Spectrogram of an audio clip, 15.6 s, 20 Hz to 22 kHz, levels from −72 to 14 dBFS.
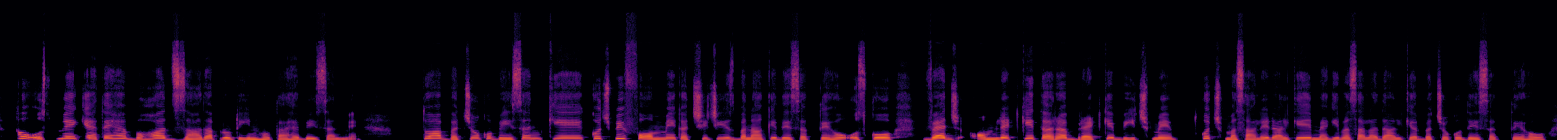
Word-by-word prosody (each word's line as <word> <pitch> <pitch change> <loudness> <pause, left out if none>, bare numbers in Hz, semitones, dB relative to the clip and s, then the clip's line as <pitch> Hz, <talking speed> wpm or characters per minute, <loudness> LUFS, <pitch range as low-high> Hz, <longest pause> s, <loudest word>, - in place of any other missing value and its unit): तो 300 0 +3
उसमें 255 +4 0
कहते 255 +1 +1
हैं 270 +2 +1
बहुत 205 +4 0
ज़्यादा 180 +6 +1
प्रोटीन 195 -4 +1
होता 170 -2 -2
है 170 0 -1
बेसन 165 +1 -3
में। - - -10 0.7
तो 275 - +2
आप 270 0 +3
बच्चों 245 +6 -2
को 265 +1 -4
बेसन 200 +6 0
के 255 0 0
कुछ 280 0 -1
भी 290 - +6
फॉर्म 220 -4 +2
में 230 - +1
एक 230 -2 -2
अच्छी 210 +4 -2
चीज़ 230 -2 -3
बना 205 -1 +2
के 220 - 0
दे 200 -1 +1
सकते 200 +1 -3
हो 200 +1 +2 0.2
उसको 220 +1 +4 0.4
वेज 235 -2 +6 0.2
ऑमलेट 220 +5 +3
की 255 - +3
तरह 230 -1 +3
ब्रेड 190 0 0
के 240 - +3
बीच 200 -1 -4
में 215 0 +2 0.3
कुछ 275 -1 -1
मसाले 190 +1 0
डाल 200 -3 0
के, 210 +2 +2
मैगी 195 +1 -2
मसाला 205 -1 -1
डाल 195 -2 -1
के 200 - -1
बच्चों 185 +1 -4
को 195 +1 -2
दे 180 -1 0
सकते 180 0 -5
हो। 175 -1 -2
205 Hz, 195 wpm, -20 LUFS, 185-235 Hz, 0.7 s, भी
